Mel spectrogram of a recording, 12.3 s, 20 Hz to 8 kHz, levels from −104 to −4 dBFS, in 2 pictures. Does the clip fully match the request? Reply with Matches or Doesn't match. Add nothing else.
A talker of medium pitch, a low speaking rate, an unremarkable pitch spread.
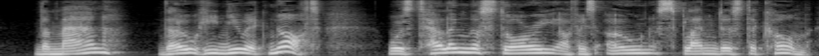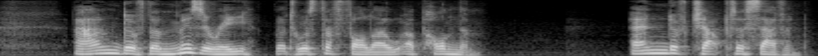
Matches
